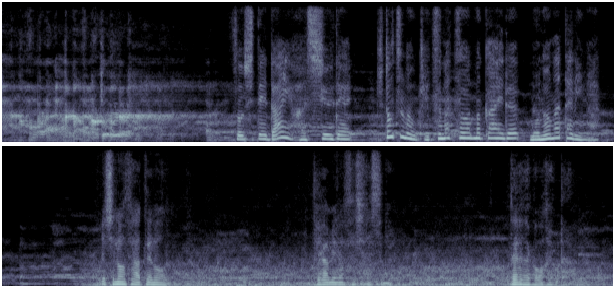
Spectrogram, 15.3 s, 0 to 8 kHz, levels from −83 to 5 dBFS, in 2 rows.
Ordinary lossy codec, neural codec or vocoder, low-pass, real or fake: none; codec, 16 kHz, 2 kbps, FreqCodec, larger model; none; fake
